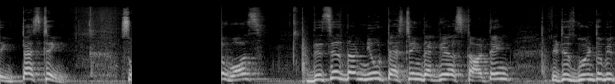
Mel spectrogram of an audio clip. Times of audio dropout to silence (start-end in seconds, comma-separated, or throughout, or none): 1.31-2.22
